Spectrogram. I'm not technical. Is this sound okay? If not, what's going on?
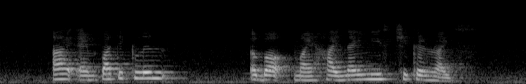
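Yes, nothing in this recording points to a technical problem with how the sound was captured or delivered.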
